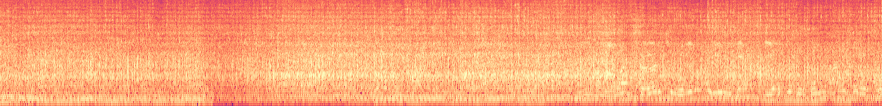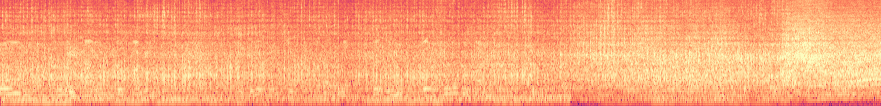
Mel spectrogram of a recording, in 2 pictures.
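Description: A dragster engine idles with a loud, steady rumble.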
